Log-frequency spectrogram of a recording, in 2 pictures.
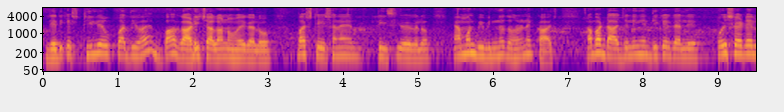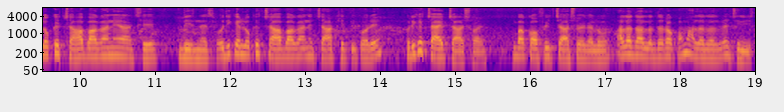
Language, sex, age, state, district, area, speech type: Bengali, male, 18-30, West Bengal, Paschim Bardhaman, urban, spontaneous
